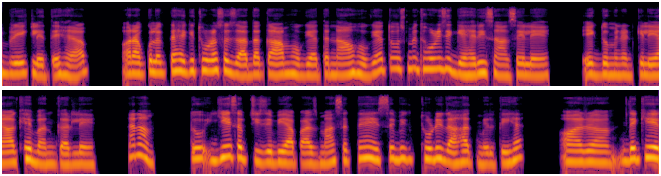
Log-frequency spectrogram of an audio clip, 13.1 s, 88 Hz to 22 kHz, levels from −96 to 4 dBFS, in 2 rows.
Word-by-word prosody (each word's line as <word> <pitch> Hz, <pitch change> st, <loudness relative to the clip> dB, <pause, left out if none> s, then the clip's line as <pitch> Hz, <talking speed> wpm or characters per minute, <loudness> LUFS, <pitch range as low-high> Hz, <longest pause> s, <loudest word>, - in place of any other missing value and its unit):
Break 205 Hz, +1 st, 0 dB
लेते 175 Hz, -1 st, 0 dB
हैं 185 Hz, -3 st, -1 dB
आप 210 Hz, +4 st, -2 dB, 0.4 s
और 210 Hz, -, +2 dB
आपको 205 Hz, +2 st, +2 dB
लगता 220 Hz, +1 st, +2 dB
है 240 Hz, -, +4 dB
कि 240 Hz, +1 st, 0 dB
थोड़ा 245 Hz, -1 st, +4 dB
सा 250 Hz, -1 st, +1 dB
ज़्यादा 195 Hz, -2 st, +1 dB
काम 195 Hz, 0 st, +2 dB
हो 195 Hz, -, -1 dB
गया 185 Hz, 0 st, -2 dB
तनाव 190 Hz, 0 st, -1 dB
हो 185 Hz, -, -1 dB
गया 215 Hz, +7 st, -1 dB
तो 285 Hz, -, -5 dB
उसमें 280 Hz, +1 st, -4 dB
थोड़ी 275 Hz, 0 st, +2 dB
सी 275 Hz, -1 st, 0 dB
गहरी 190 Hz, +3 st, +2 dB
साँसें 190 Hz, -1 st, -2 dB
लें, 180 Hz, 0 st, -1 dB, 0.4 s
1-2 195 Hz, 0 st, 0 dB
मिनट 185 Hz, -1 st, -4 dB
के 195 Hz, -, -1 dB
लिए 185 Hz, -1 st, +1 dB
आँखें 195 Hz, +5 st, +4 dB
बंद 180 Hz, -1 st, -2 dB
कर 170 Hz, -2 st, 0 dB
लें। 175 Hz, 0 st, -2 dB, 0.4 s
है -, -, +1 dB
ना? 285 Hz, -9 st, +2 dB, 0.4 s
तो 250 Hz, +1 st, +3 dB
ये 240 Hz, +6 st, +3 dB
सब 265 Hz, -2 st, +4 dB
चीजें 195 Hz, -3 st, -1 dB
भी 195 Hz, +1 st, +2 dB
आप 185 Hz, 0 st, +1 dB
आजमा 180 Hz, +1 st, -1 dB
सकते 215 Hz, +3 st, -4 dB
हैं, 260 Hz, -1 st, +5 dB
इससे 235 Hz, +2 st, 0 dB
भी 245 Hz, 0 st, 0 dB
थोड़ी 245 Hz, +1 st, +4 dB
राहत 200 Hz, -1 st, +1 dB
मिलती 175 Hz, +2 st, -3 dB
है। 245 Hz, +3 st, +1 dB, 0.5 s
और 200 Hz, 0 st, +2 dB, 0.4 s
देखिए 245 Hz, +3 st, +7 dB
200 Hz, 235 wpm, -24 LUFS, 185-240 Hz, 0.5 s, देखिए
